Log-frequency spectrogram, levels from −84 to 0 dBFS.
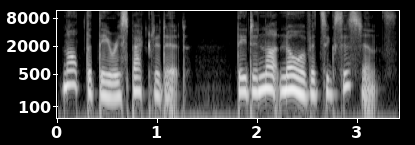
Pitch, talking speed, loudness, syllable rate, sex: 210 Hz, 210 wpm, -17 LUFS, 6.2 syllables/s, female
